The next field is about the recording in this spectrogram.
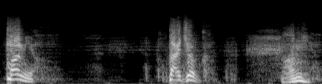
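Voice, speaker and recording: An actor playing a proud, fierce, devoted martial-arts warrior facing death, with solemn, dramatic delivery in 1980s anime style. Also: male voice, on the high side, sing-song, breathy edge, heavily acted. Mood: troubled, urgent. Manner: solemn, dramatic, deliberate delivery with intense outbursts.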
